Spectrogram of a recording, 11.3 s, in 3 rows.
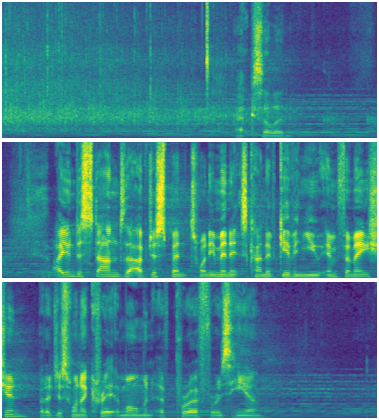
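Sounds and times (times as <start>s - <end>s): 
audience applause: 0.0s - 2.8s
speech: 2.4s - 3.0s, 4.2s - 10.2s.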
